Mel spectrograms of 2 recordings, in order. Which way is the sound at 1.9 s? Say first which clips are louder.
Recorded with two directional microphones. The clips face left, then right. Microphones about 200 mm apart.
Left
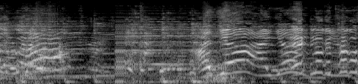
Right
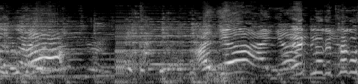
Left 2 dB; 35° left (ahead or behind).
